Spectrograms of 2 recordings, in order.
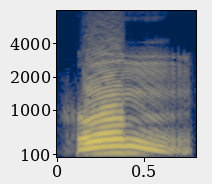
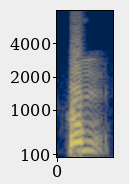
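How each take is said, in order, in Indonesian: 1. Huruf m dilepas dengan halus tanpa sentakan. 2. Huruf m disentak dan dihentikan secara mendadak.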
